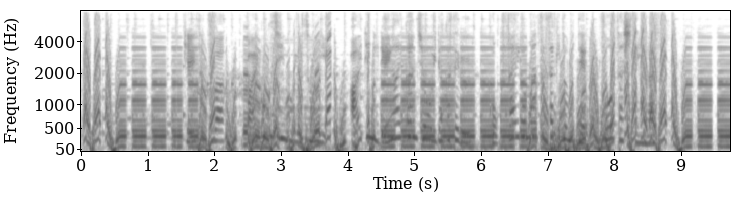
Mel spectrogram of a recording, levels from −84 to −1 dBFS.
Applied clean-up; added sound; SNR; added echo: none; Scratching (performance technique); -5 dB; none.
